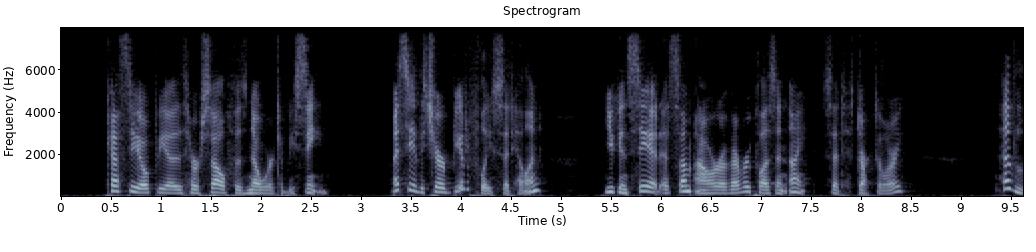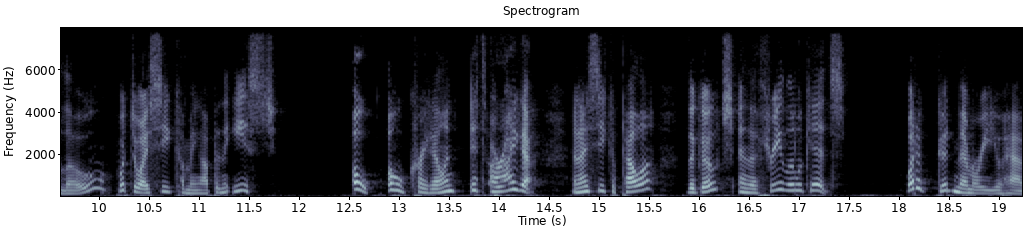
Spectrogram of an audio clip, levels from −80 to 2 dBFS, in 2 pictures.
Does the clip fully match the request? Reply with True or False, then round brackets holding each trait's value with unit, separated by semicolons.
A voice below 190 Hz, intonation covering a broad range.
False (215 Hz; 7.9 semitones)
